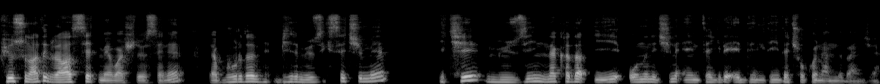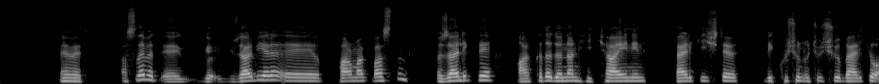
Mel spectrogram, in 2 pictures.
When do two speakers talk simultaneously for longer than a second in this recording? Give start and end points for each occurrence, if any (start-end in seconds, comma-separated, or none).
none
